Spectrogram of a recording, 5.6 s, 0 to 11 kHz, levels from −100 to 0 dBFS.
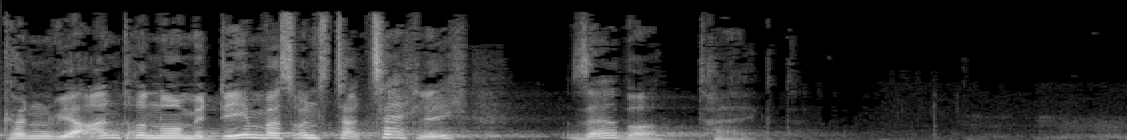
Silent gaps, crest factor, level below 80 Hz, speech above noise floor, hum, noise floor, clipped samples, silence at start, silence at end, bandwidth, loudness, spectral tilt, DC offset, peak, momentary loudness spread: none; 20 dB; -60 dBFS; 43 dB; none; -66 dBFS; under 0.1%; 0 s; 1.9 s; 10.5 kHz; -23 LUFS; -6 dB/octave; under 0.1%; -6 dBFS; 20 LU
